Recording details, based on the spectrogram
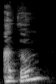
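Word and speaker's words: אדום: ahora nosotros podemos hacerlo rojo se pronuncia adom que es muy parecido a Adam en efecto nosotros podemos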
